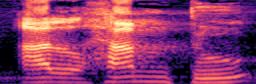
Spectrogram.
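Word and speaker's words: الحمد: yang baca alhamdulillah itu belum benar yang betul al-hamdu bukan Do tapi dzuhur hai tuh tadi itu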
